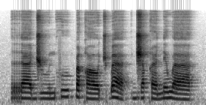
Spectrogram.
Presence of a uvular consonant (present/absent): present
